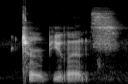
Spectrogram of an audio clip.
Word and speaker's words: turbulence: turbulence turbulence turbulence turbulence and make sure you finish the NCE sound instance like chance turbulence three syllables and the stress is on the first syllable turbulence turbulence turbulence it's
